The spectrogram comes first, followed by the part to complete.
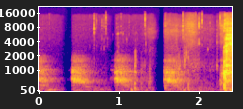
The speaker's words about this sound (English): The dog. Sorry about the dog.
